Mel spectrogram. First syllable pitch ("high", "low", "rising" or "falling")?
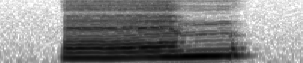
rising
